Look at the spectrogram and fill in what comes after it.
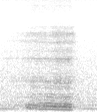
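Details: Male pet settling to sleep gives one soft, low, rumbling snore about a second long over room hiss; snoring.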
